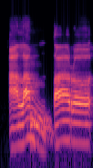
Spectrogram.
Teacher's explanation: mim sukun bertemu dengan huruf ta, bacaan idhar syafawi, dibaca jelas. Ilal ladzina, lamnya dibaca double, ada tasdidnya.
